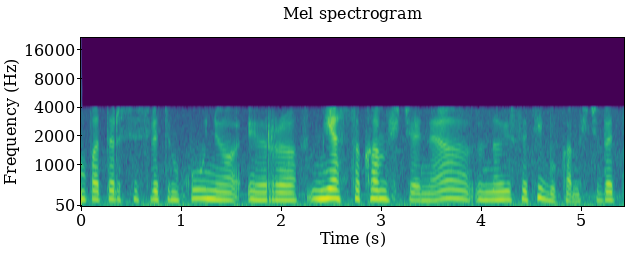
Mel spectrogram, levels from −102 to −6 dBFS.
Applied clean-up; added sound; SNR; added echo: none; none; none; none.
